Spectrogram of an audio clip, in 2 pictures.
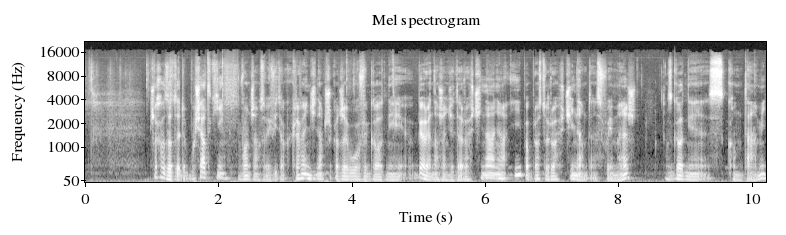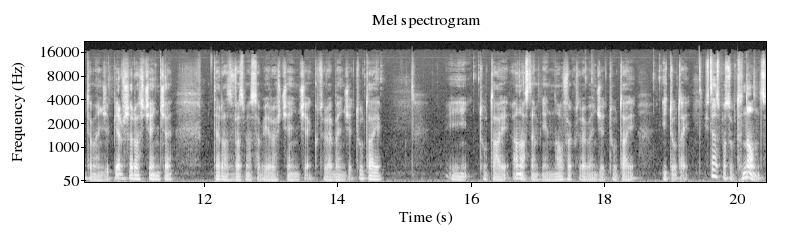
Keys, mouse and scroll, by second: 0.5 Tab, 0.8 z, 2.0 ctrl+shift+Tab, 4.5 k.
